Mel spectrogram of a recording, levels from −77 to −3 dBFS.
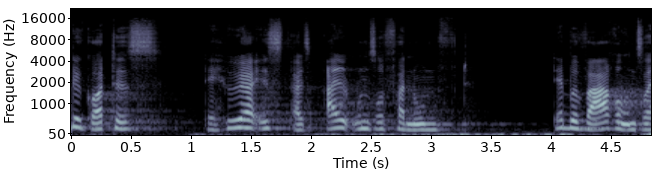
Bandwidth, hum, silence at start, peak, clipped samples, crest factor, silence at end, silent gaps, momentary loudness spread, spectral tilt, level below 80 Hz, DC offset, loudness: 16.5 kHz; none; 0 s; -12 dBFS; under 0.1%; 18 dB; 0 s; none; 17 LU; -3.5 dB/octave; -56 dBFS; under 0.1%; -30 LUFS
